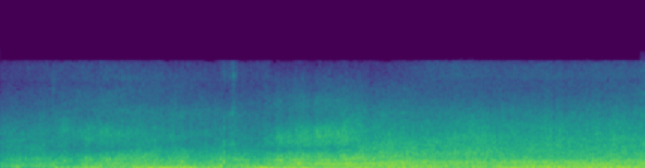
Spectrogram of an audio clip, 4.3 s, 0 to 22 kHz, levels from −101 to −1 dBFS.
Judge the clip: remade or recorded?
recorded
